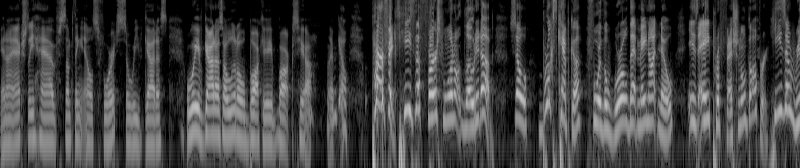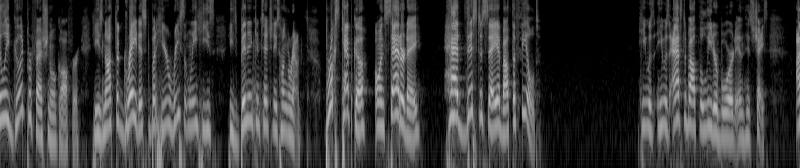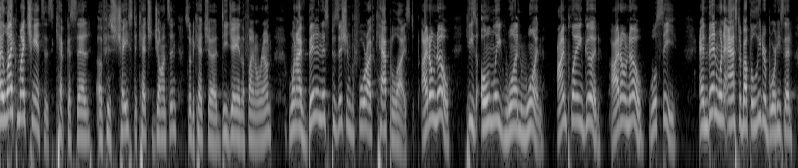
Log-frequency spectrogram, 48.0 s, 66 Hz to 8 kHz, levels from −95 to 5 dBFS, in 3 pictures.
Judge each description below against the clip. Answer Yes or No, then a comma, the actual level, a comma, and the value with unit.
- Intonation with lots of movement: Yes, wide, 7.3 semitones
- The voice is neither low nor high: No, high, 210 Hz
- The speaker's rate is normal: Yes, average, 175 wpm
